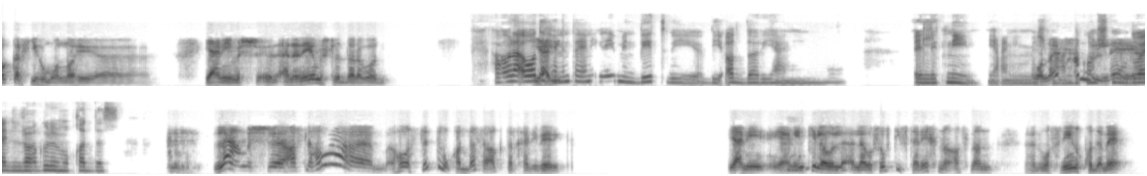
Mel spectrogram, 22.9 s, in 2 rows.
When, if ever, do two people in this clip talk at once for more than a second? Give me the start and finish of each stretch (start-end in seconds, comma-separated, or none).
10.3-11.6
